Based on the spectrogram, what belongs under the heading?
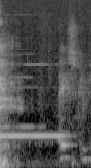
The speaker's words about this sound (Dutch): Ding dong.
